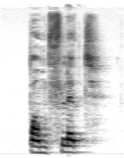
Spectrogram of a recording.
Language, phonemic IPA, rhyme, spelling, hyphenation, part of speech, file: Dutch, /pɑmˈflɛt/, -ɛt, pamflet, pam‧flet, noun, Nl-pamflet.ogg
- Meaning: pamphlet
